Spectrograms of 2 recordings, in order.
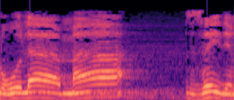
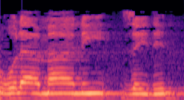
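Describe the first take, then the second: First: "غلاما" slow, ending on a long drawn-out a; dual nun dropped. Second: "غلامان" slow, ending in a sounded ni; dual nun wrongly kept. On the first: Teacher showing the annexed dual, "غلاما" slowly without nun. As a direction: stretch the last vowel of "غلاما", no ni. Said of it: "فتقول". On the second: Teacher showing the mistake, "غلامان" slowly with its nun. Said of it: "خطأ". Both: Shown as a demonstration.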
